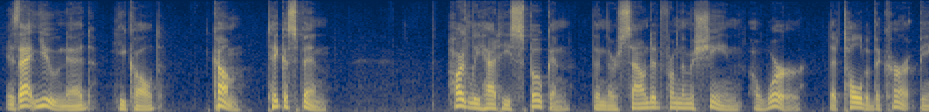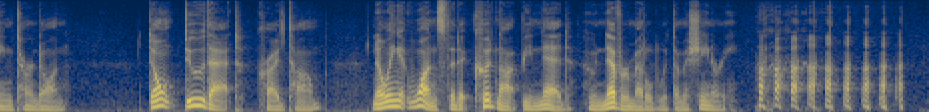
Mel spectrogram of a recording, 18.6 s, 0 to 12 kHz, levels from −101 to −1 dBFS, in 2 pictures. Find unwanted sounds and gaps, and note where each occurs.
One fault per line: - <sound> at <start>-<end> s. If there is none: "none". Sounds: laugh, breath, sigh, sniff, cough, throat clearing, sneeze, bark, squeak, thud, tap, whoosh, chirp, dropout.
- laugh at 16.8-18.4 s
